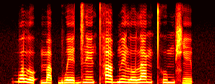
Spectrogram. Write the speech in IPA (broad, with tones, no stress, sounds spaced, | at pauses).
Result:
b ɔ˦ l o˨ ʔ m a˨ p̚ b w e˧ d͡z ẽ˧ t̪ʰ a˥˧ b ẽ˥˧ l o˧ l a˥˧ ŋ t̪ʰ u˧ m ɕ ẽ˨ p̚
